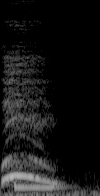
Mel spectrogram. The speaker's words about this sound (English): Your gasp set off a text on your phone.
